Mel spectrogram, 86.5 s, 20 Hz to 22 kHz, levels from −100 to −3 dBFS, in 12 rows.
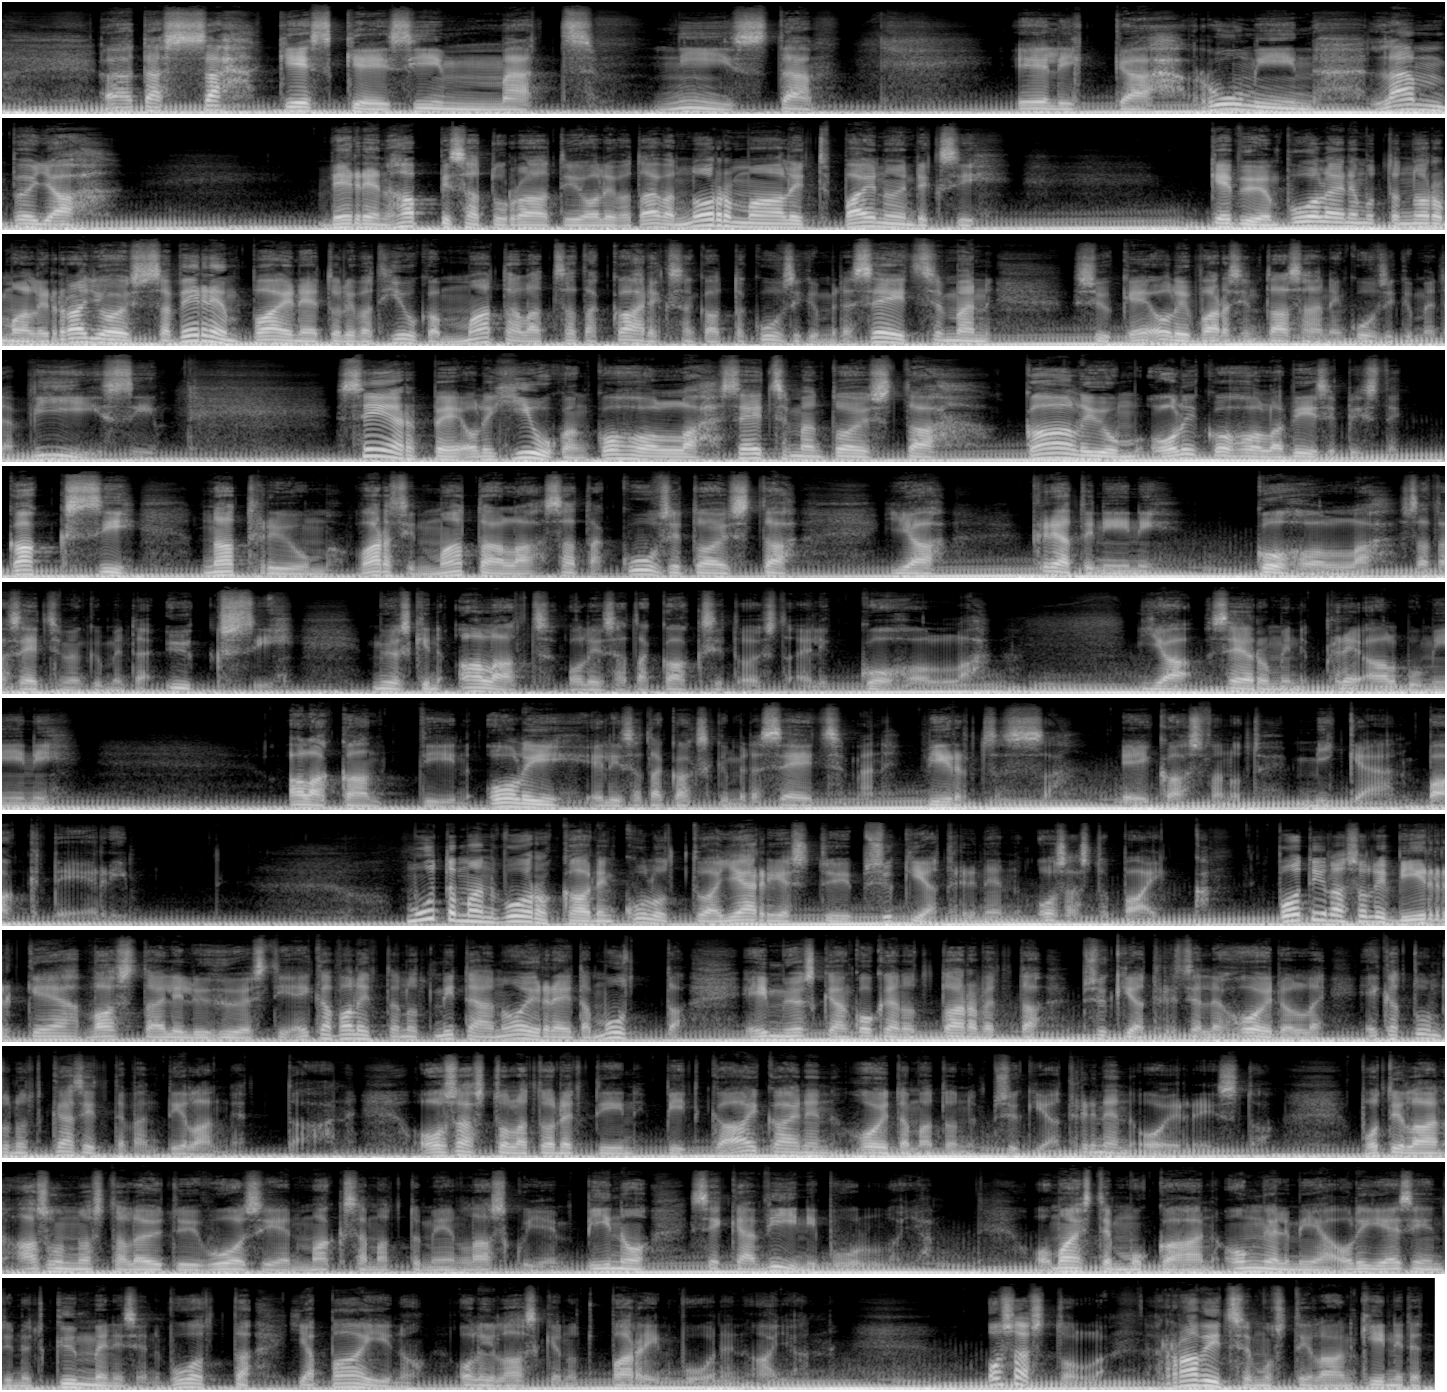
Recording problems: low rumble; noticeable; throughout; 15 dB below the speech

